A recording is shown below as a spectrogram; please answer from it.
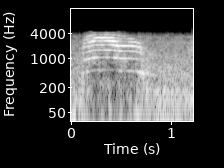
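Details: Siamese cat in a bathroom sink, a talkative pet filmed on a flip phone, utters one meow that starts high and slides gently downward over roughly half a second, followed by faint room hum.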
